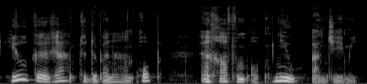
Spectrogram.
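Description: A man narrates a children's storybook in an expressive, varied way, his pitch moving a lot from line to line. The recording is dry and close, an audiobook read with no room around it. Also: measured pace, breathy edge, no room sound.

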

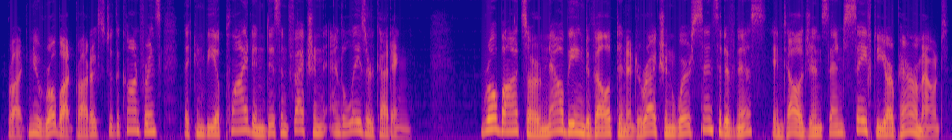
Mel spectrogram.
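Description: A man reading a scripted news voice-over in a formal, even delivery. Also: a little high, no room sound, studio quality. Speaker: news narrator.

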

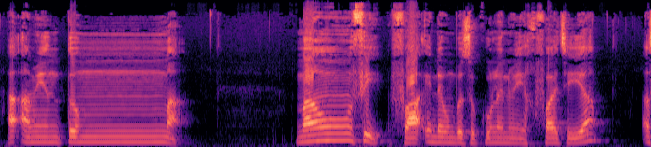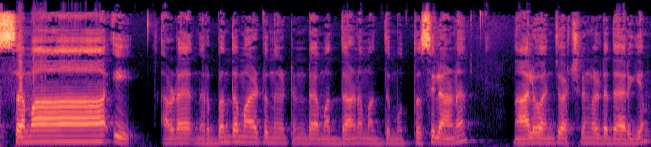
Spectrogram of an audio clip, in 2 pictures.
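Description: A man leads a tajweed lesson on recitation rules. He chants each short phrase slowly at a raised pitch, then drops into a lower, softer voice to explain the rule. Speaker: Quran recitation teacher.

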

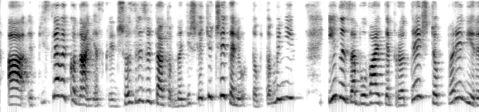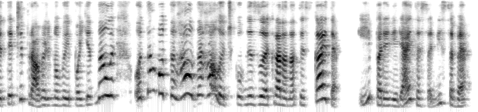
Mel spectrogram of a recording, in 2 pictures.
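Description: A woman's voice: a little high, fairly bright tone. A Ukrainian woman teacher giving an online lesson to children, explaining patiently and asking them questions. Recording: dull lo-fi audio.

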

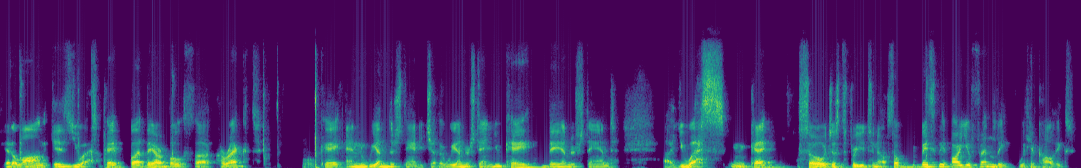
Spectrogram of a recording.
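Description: A man with an American accent teaching an online English class on a video call, gently correcting students and repeating phrases. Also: lowish voice, sing-song, normal speed.

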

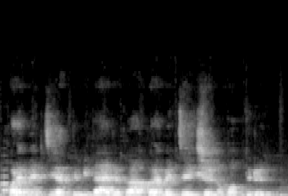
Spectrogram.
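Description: A woman's voice: a little high, lively intonation, very fast. A woman conducting a casual audition interview, asking questions and giving frequent short acknowledgements. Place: small indoor meeting room. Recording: echoey room, music behind.

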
